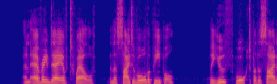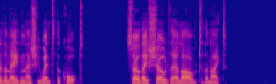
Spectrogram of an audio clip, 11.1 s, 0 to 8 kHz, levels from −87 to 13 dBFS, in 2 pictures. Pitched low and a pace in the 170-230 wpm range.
No: medium, 165 Hz; average, 190 wpm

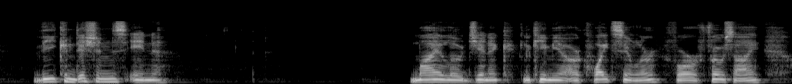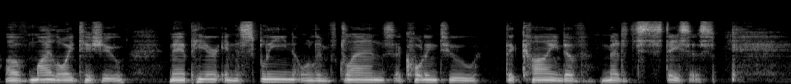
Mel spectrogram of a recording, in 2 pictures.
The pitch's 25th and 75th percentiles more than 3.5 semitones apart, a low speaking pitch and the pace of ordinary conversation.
No: average, 5.2 semitones; low, 110 Hz; slow, 100 wpm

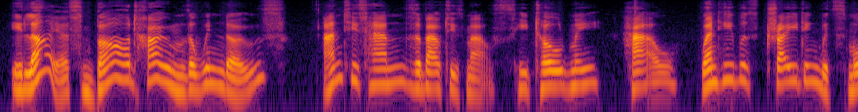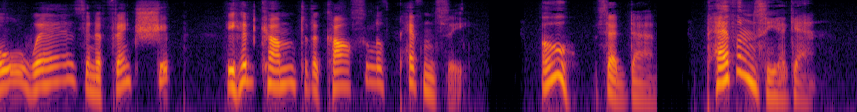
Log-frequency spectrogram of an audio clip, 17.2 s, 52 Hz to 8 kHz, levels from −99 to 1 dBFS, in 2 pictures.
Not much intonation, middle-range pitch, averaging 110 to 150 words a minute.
No: wide, 5.4 semitones; medium, 170 Hz; slow, 135 wpm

